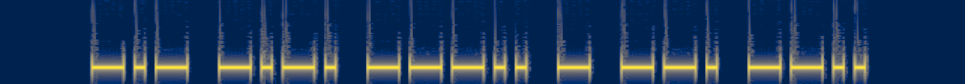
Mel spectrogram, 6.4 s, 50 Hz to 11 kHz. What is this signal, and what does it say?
Morse code, heard as a keyed tone, about 18 wpm, 700 Hz. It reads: KC8TGZ
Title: Speed Racing - USA 2x3 Call Signs 17wpm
